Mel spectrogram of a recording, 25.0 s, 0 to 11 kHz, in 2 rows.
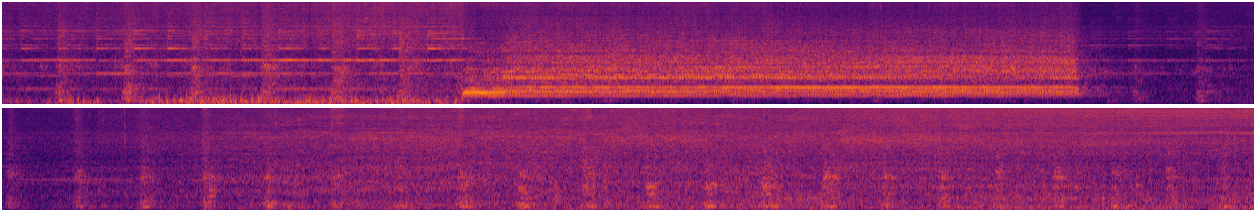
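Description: Nickel Plate Road 765, a Lima-built Berkshire steam locomotive, hisses loudly and steadily at a wye in Alma, Michigan, with a long whistle blast partway through and heavy steam venting continuing afterward.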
